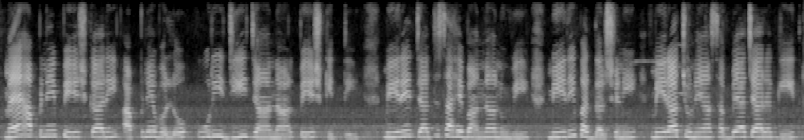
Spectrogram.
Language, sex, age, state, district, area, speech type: Punjabi, female, 18-30, Punjab, Barnala, rural, spontaneous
